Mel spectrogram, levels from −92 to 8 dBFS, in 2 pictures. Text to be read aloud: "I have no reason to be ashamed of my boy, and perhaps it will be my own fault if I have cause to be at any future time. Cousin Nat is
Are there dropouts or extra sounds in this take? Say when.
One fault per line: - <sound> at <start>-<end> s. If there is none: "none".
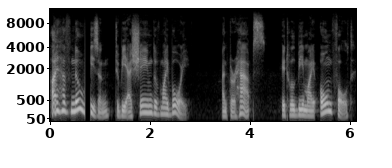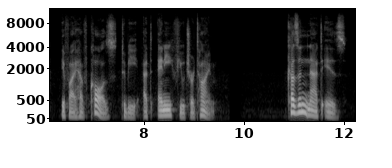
- dropout at 0.7-0.8 s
